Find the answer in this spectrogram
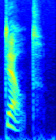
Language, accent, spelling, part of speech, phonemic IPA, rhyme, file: English, US, dealt, verb, /ˈdɛlt/, -ɛlt, En-us-dealt.ogg
- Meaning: simple past and past participle of deal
